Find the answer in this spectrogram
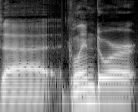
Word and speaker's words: Glyndwr: His name is Glendower Michael. Yeah, that is not how that's spelled either. No, it is Glyndwr. Super Welsh.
